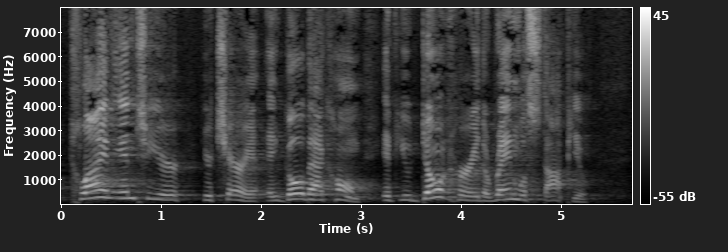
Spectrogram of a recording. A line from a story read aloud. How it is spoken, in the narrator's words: Elijah shouted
